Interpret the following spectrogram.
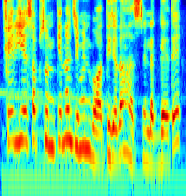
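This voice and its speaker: A woman's voice: high-pitched, expressive, racing, faint music behind. A woman casually retelling a video clip in a gossipy, exclamatory way. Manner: gossipy and exclamatory, often says "yaar" and "seriously". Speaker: video explainer narrating a clip.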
